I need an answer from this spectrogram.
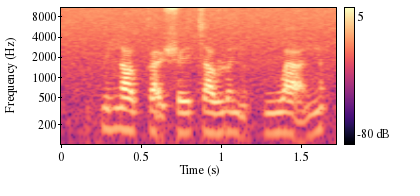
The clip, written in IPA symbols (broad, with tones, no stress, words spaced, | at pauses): pi˧˥n̪ɑ˧˥ʊ̯ ka̰˨˩ɪ̯ʂe˧˥ɪ̯t͡sɑ˧˥ʊ̯ɻə˥˩n | n̪wa̰˨˩˦n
